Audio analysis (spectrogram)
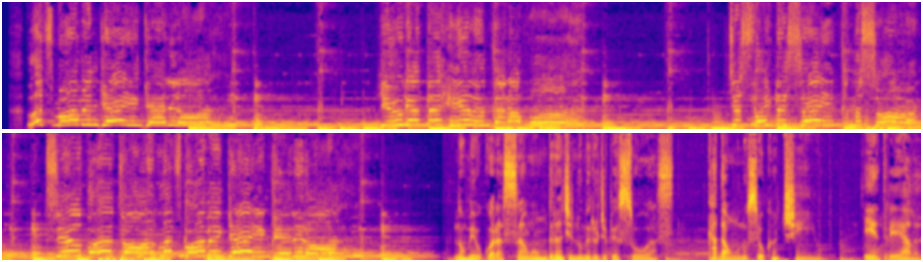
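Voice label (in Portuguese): birthday TIO DISTANTE female, telemensagem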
